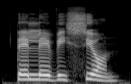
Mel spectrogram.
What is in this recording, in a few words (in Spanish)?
"te-le-vi-sion", Spanish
